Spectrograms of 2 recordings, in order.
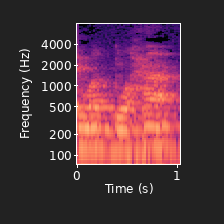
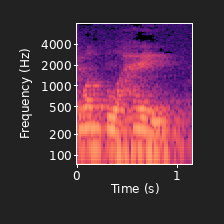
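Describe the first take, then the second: First: The final vowel is an open 'a' sound. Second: The final vowel leans toward an 'e' sound. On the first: "We say, وَالْضُحَى in Hafs" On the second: "It's called imala"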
